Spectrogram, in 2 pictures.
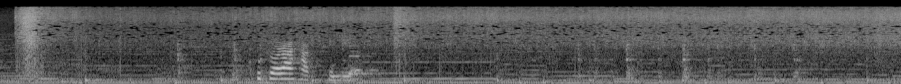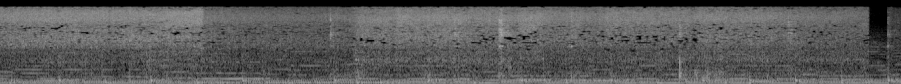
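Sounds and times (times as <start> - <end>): greens sizzling in a pan: 0.0 - 17.7
spatula stirring: 12.2 - 17.5.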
